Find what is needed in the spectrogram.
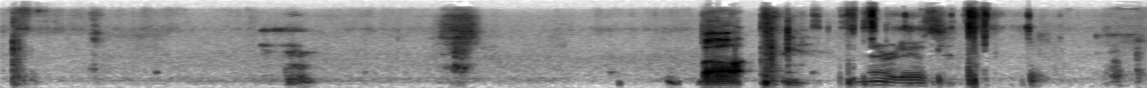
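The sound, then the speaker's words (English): A loud burp rumbles out in a low, drawn-out croak, followed by a few short sharp mouth noises and breathy sounds; scattered faint clicks come before it. “Ooh, I had to put the headphones on as soon as you burped.”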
